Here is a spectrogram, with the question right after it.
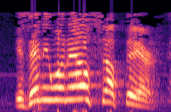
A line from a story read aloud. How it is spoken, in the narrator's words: yelled back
